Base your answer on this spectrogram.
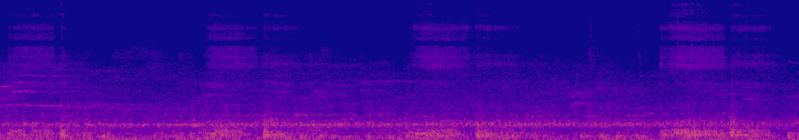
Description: white retriever puppy often sleeps snoring loud as you can watch in the video he is always playful and tireless with us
